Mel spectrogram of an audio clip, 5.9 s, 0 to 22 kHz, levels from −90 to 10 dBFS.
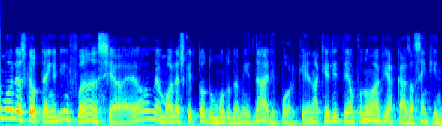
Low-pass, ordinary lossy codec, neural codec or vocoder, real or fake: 7.2 kHz; Opus, 32 kbps; none; real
